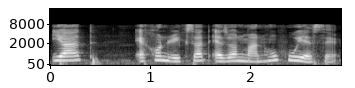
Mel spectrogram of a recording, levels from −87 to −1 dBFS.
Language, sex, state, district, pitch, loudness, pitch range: Assamese, female, Assam, Kamrup Metropolitan, 240 Hz, -18 LUFS, 215-265 Hz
